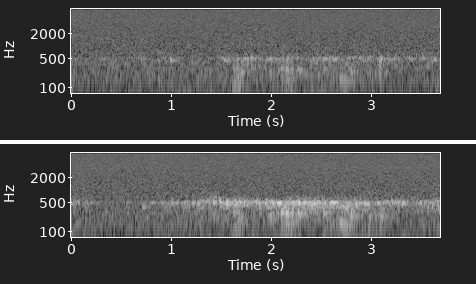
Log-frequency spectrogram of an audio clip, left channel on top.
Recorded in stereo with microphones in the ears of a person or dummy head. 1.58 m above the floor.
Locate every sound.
Only background noise.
